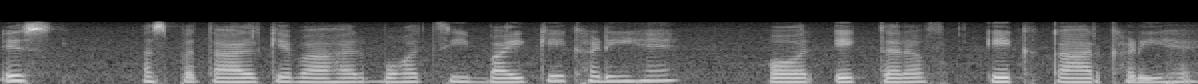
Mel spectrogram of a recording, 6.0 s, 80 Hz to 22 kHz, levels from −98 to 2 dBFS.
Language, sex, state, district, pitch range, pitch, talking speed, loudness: Hindi, female, Uttar Pradesh, Lalitpur, 185-215 Hz, 190 Hz, 170 wpm, -22 LUFS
